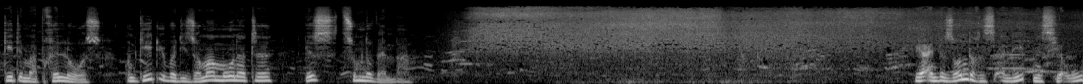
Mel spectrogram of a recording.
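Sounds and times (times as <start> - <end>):
speech: 0.0 - 4.7, 9.2 - 10.8
historic steam locomotive hissing escaping steam: 4.4 - 10.8.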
